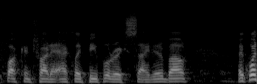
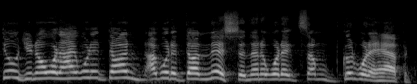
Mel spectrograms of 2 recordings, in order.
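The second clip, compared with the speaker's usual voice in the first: mock armchair quarterback; 8 semitones higher, 7 dB louder than usual. Mocking armchair quarterback boast.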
